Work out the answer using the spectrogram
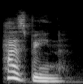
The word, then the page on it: has-been: British English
